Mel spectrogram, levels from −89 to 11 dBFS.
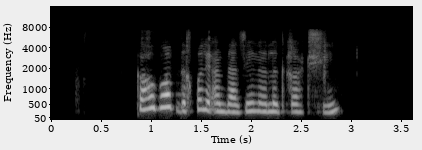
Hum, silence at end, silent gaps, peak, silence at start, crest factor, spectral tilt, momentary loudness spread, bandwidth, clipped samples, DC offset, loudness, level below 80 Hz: none; 0.75 s; none; -8 dBFS; 0.85 s; 20 dB; -5 dB/octave; 14 LU; 7.6 kHz; under 0.1%; under 0.1%; -26 LUFS; -86 dBFS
